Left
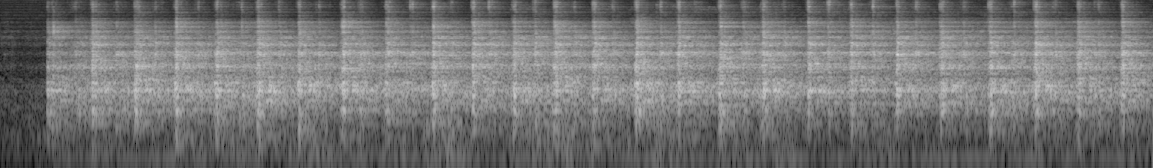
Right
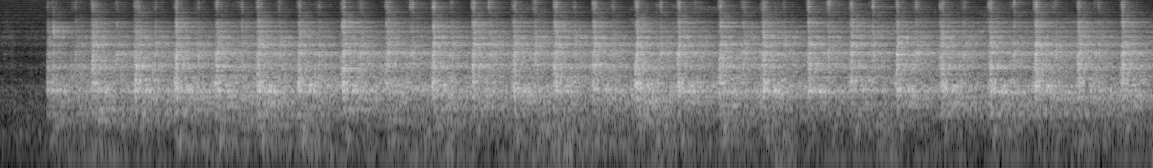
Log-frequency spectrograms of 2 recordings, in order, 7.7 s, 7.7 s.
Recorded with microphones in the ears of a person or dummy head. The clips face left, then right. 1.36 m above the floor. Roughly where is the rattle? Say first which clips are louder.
Left 1 dB; left.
